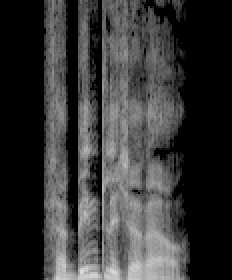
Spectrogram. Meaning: inflection of verbindlich: 1. strong/mixed nominative masculine singular comparative degree 2. strong genitive/dative feminine singular comparative degree 3. strong genitive plural comparative degree
- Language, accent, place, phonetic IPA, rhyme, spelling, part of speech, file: German, Germany, Berlin, [fɛɐ̯ˈbɪntlɪçəʁɐ], -ɪntlɪçəʁɐ, verbindlicherer, adjective, De-verbindlicherer.ogg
